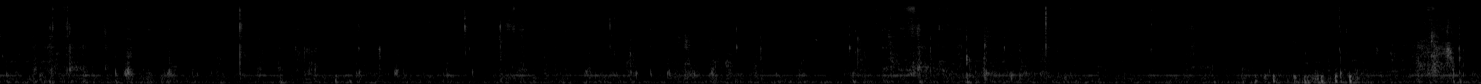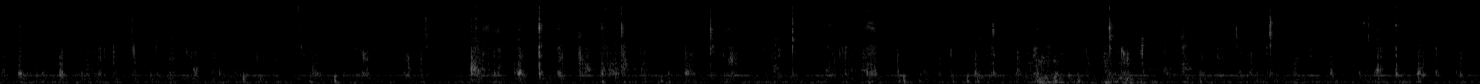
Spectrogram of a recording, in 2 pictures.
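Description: Quiet, close-miked eating sounds of a person chewing and biting pork curry, rice and raw wild vegetable leaves: wet mouth clicks with scattered crunches. A faint steady hum runs underneath.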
